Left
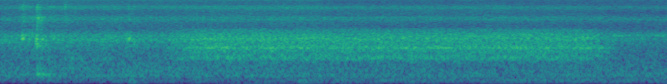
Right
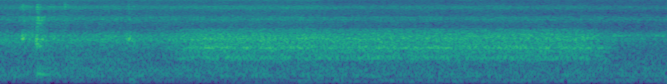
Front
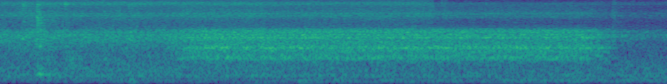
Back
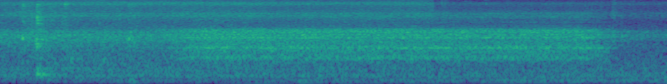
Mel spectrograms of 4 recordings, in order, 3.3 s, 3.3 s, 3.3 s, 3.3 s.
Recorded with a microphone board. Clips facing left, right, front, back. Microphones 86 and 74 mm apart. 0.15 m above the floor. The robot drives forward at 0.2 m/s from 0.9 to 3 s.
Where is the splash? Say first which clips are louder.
Even, back 3 dB; 175° left, 1.3 m.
